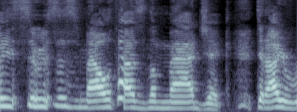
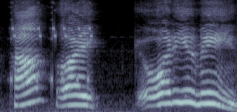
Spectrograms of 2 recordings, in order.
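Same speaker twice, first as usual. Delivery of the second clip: put-on teenage girl voice, higher and quieter; 6 semitones higher, 5 dB quieter than usual. Voicing a game character asking what is meant: stereotypical teenager voice.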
